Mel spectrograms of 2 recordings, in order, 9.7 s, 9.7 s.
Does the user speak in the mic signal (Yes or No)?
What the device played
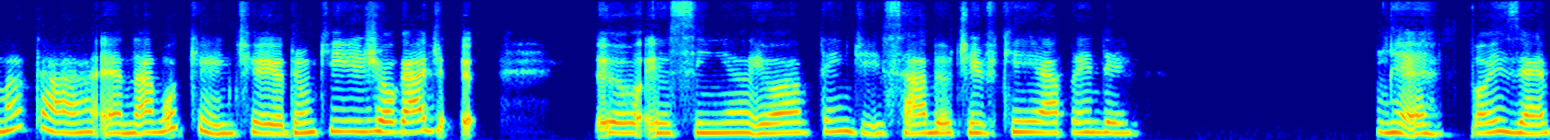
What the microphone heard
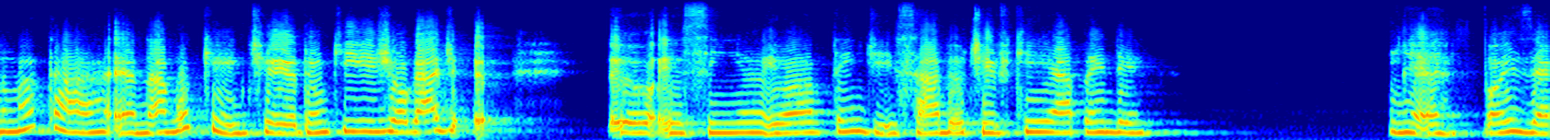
No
